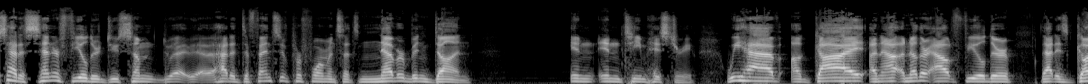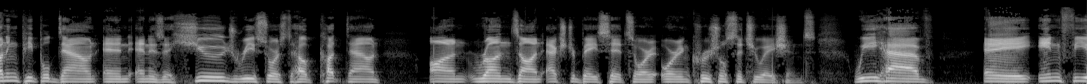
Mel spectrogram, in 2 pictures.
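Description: From 1.66 s, after "center fielder do some", to 20.3 s, a click recurs every 1.69 s, likely from clock drift buffer slips. Each appears as a thin vertical spectrogram line and a waveform discontinuity.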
